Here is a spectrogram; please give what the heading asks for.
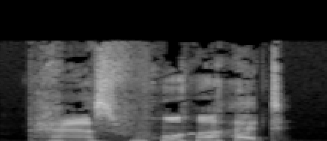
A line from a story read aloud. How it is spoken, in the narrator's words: Dad laughed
